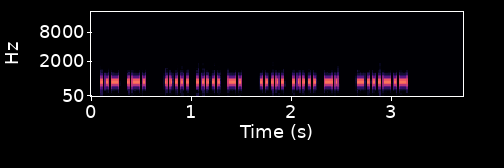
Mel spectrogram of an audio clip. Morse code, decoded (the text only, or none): UR 55N 55N <BK>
